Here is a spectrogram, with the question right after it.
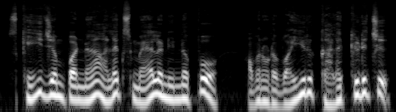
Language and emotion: Tamil, fearful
